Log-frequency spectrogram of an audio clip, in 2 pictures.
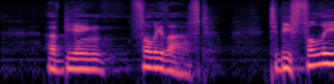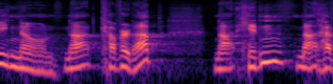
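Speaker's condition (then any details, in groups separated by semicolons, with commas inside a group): No condition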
